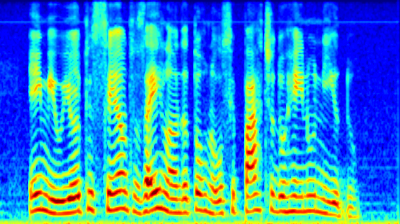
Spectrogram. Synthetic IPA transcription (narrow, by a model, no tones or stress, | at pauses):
ẽj̃miwiojt̪ʊsẽnt̪ʊzɐiɾlɐ̃nd̪ɐt̪oɾnowsɪpaɾt͡ʃɪd̪ʊɦejnʊunid̪ʊ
